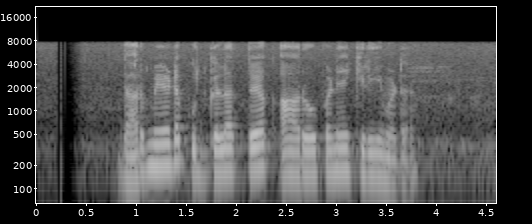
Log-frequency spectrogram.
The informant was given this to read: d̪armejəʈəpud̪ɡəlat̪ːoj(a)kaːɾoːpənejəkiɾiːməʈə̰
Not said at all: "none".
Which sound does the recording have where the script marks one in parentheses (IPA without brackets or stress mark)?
a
